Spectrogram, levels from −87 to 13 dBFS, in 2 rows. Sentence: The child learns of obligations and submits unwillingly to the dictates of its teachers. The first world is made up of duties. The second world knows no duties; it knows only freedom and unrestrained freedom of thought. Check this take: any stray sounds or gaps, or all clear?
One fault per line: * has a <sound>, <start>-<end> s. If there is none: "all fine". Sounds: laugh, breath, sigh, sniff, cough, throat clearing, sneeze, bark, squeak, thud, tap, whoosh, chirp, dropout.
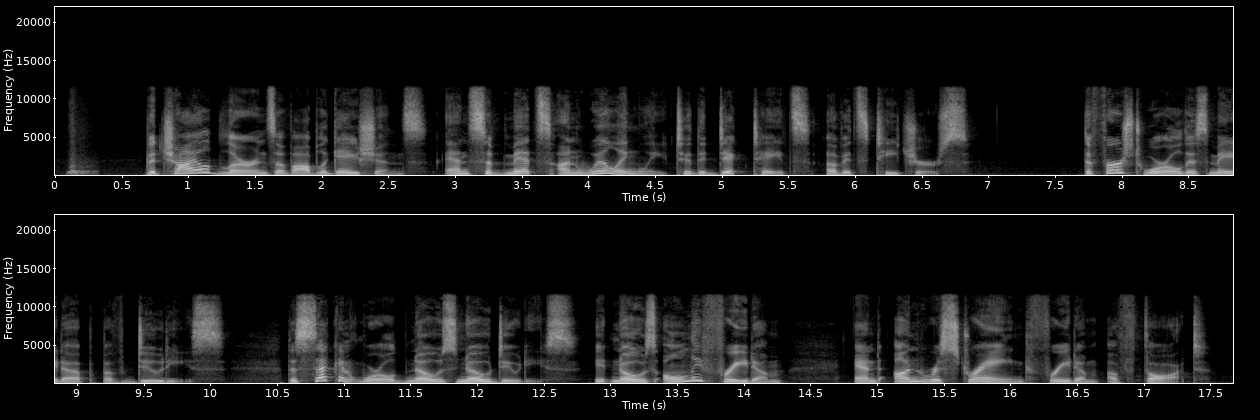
* has a whoosh, 0.1-0.3 s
